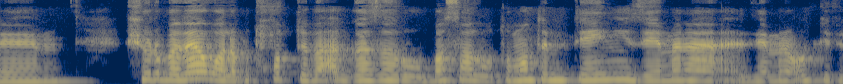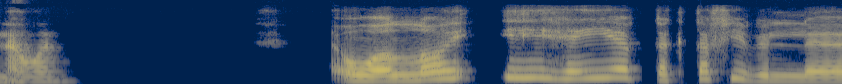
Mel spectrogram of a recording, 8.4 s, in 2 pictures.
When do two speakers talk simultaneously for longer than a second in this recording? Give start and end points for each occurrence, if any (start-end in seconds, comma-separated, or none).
none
